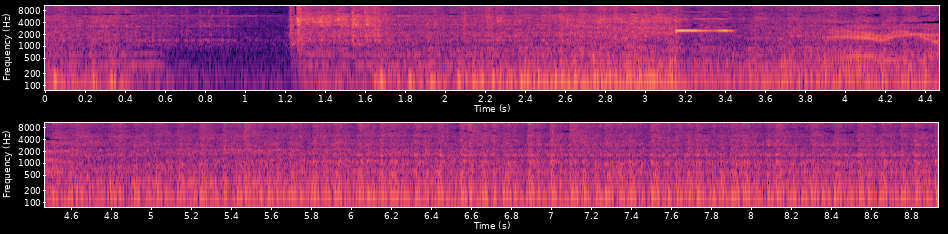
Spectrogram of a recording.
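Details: Johnson/Evinrude outboard cold start after testing the primer system: short crank, then it catches promptly and settles into an even, steady two-stroke run with no stumbling or dying.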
